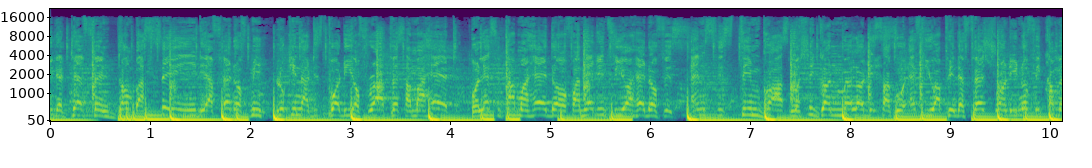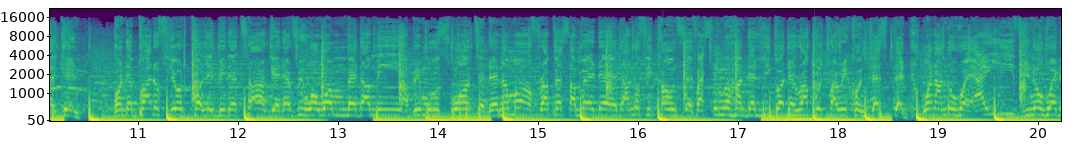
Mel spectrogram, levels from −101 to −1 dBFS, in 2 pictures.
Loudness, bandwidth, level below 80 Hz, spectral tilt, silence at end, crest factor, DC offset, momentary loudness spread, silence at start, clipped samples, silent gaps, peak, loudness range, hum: -13 LUFS; 16.5 kHz; -12 dBFS; -5 dB/octave; 0 s; 10 dB; under 0.1%; 5 LU; 0 s; under 0.1%; none; 0 dBFS; 1 LU; none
